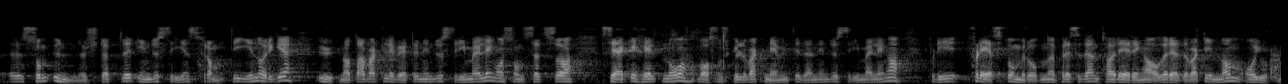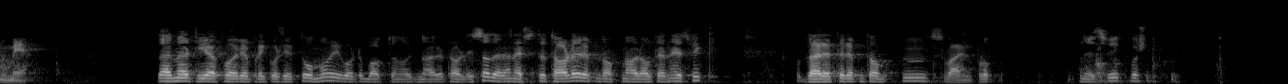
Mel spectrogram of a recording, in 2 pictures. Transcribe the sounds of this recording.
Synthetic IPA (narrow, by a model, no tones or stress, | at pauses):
sɔmʉnːəʂʈœt̪ːəɾɪnd̪ʉst̪ɾiːənsfɾɑmt̪ʰiːɪnɔɾɡəʉːt̪n̩ɑt̪̚d̪ɛhɑɾʋæʈːlɛʋeːʈɛnɪnd̪ʉst̪ɾiːmɛlːɪŋɔsɔnsɛt̪ːsɔ | seːɾjæɪɪkːəɦeːlt̪noːʋɑːsɔmskʉlːəʋæʈːnɛʋnt̪ɪd̪ɛnːɪnd̪ʉst̪ɾiːmɛlːɪŋɑfɔɖiːfleːst̪əɔmɾoːd̪ənəpʰɾɛsɪd̪ɛnt̪hɑɾɛjeːɾɪŋɑɑlːəɾeːd̪əʋæʈːɪnːɔmɔjʊʈːnuːəmɛ | d̪æɾmeːæʈʰiːɑfɔɾɛpʰlɪkːɔʂɪft̪əɔmːɔʋɪɡoːʈɪlbɑːkət̪ʰɪlɛnɔɾd̪ɪnæːɾət̪ʰɑːllɪst̪ɑd̪ɛæɖɛnɛst̪ət̪ʰɑːləɾɛpəsn̩t̪ɑnt̪n̩hɑɾɑlt̪ʰɛnɛsʋiːk | d̪æɾɛt̪ːəɾɛpəsn̩t̪ʰɑnt̪n̩sʋæɪnpʰlɔt̪ | nesʋiːkʋɑʂ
